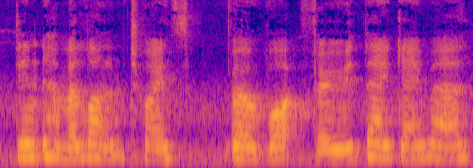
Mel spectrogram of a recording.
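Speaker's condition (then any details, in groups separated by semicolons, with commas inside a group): Friedreich's ataxia; neurodegenerative, sister Jamie Lee Dwyer also affected; relies on support workers in specialist disability accommodation in Brisbane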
